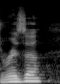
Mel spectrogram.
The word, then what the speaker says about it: RZA: I believe it's pronounced RZA, is how you pronounce this person's name, this guy's name.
